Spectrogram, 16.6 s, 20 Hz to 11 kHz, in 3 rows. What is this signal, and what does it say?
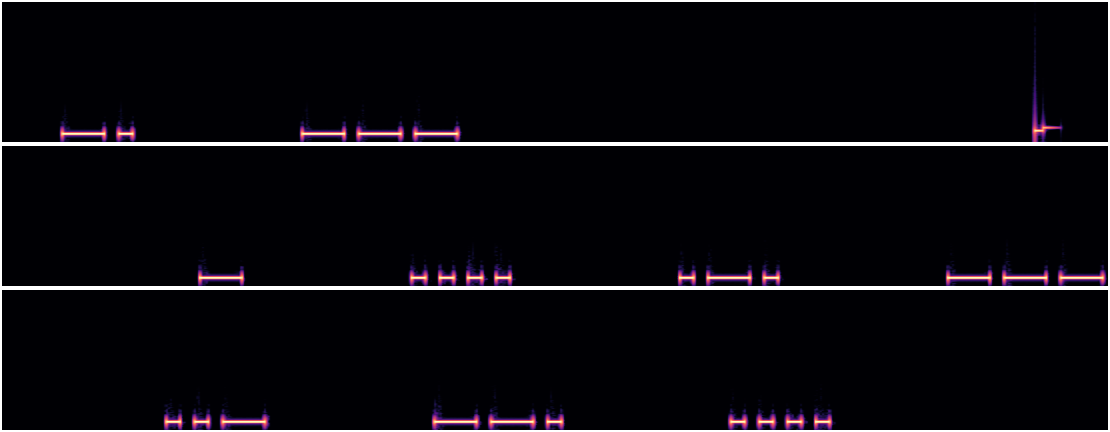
Morse code, heard as a keyed tone, about 17 wpm, spaced as for 8 wpm, 700 Hz. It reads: NO THROUGH
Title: 4x Character Spacing - Top 300 Words - 17wpm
